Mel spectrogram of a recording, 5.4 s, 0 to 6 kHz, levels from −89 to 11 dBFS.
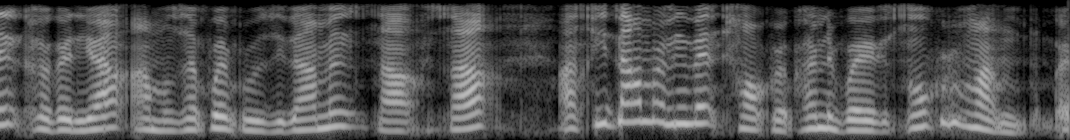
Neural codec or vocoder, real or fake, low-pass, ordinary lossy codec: autoencoder, 44.1 kHz, a latent of 192 numbers a frame, MeloTTS; fake; 5.4 kHz; none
